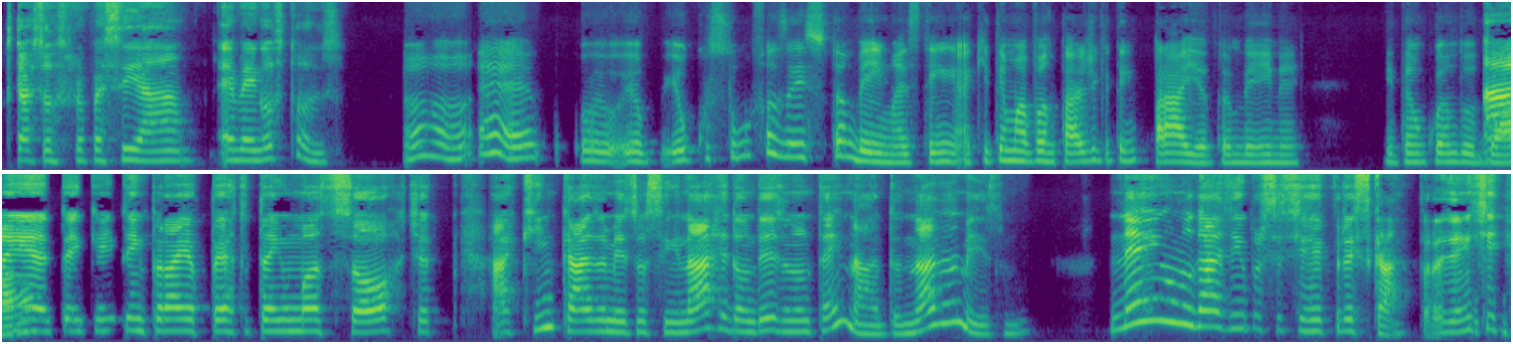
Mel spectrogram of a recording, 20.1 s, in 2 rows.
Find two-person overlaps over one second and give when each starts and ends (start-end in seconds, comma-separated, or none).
none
